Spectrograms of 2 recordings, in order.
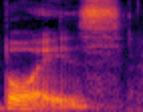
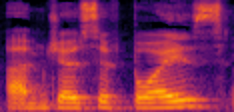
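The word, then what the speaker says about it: Beuys: I think it's pronounced Boys, Joseph Boys.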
